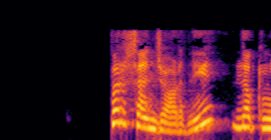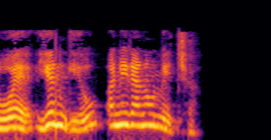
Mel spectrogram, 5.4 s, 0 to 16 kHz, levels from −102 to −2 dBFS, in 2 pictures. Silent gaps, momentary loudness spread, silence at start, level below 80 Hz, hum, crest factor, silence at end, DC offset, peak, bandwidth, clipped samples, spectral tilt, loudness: none; 7 LU; 1.1 s; -56 dBFS; none; 16 dB; 0.75 s; under 0.1%; -2 dBFS; 8 kHz; under 0.1%; -5 dB/octave; -17 LUFS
